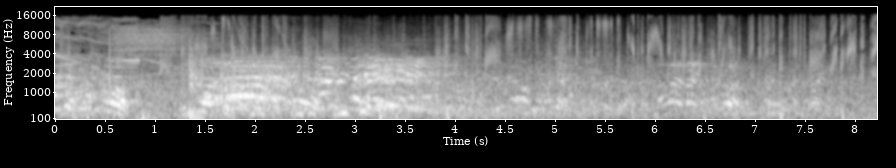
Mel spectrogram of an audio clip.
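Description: A football being kicked on an artificial pitch: a few hollow thuds, the sharpest about a second and a half in, followed by several players shouting over one another, loud at first and then settling into scattered calls.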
